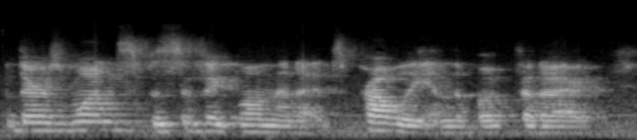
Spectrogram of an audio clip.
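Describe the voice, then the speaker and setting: A woman's voice: a little fast, muffled recording. A woman, the front woman of a band, speaking candidly in a casual interview chat. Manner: relaxed, candid storytelling. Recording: roomy, distant remote mic with faint rumble.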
